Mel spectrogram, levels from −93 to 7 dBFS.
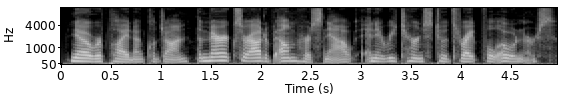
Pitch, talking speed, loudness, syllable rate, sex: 175 Hz, 220 wpm, -18 LUFS, 5.7 syllables/s, female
